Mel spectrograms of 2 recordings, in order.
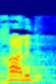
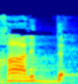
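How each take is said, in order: First: The final consonant is short and single. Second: The final consonant is doubled and held. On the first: "إذا قلت خالد" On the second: "تقول خالد هكذا"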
